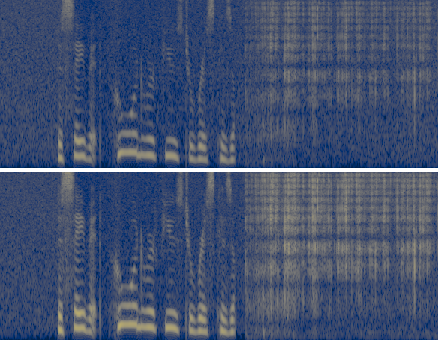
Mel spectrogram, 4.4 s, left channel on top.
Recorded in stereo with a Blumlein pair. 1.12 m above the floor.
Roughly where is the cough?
I don't hear a cough.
